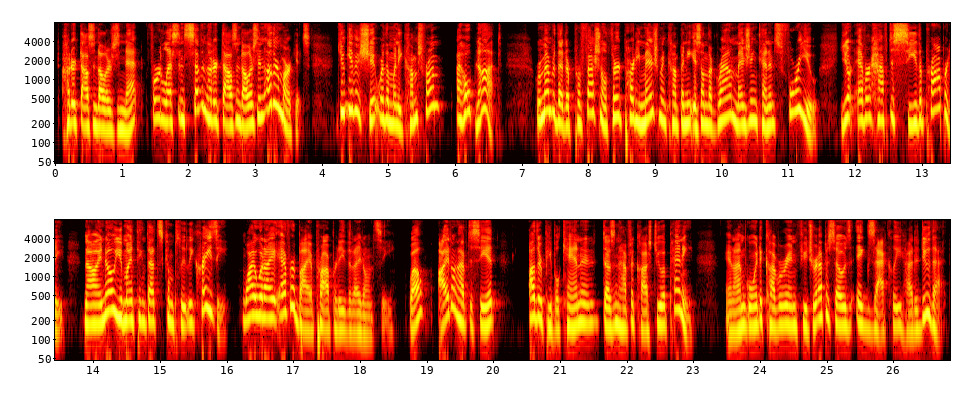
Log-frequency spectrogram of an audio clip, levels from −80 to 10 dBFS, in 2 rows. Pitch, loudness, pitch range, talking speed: 205 Hz, -13 LUFS, 170-245 Hz, 220 wpm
